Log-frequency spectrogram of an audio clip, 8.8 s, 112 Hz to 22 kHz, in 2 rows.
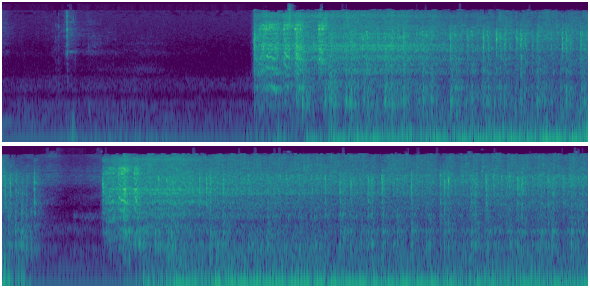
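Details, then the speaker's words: Kawasaki GPX 600R four-cylinder motorcycle, bought cheap, at idle before carburettor balancing with vacuum gauges fitted: starts, stalls briefly, restarts, then runs with an uneven, lumpy beat instead of a smooth hum; rough running, cause unconfirmed, carbs out of balance suspected. "you can see, it doesn't sound very good."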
